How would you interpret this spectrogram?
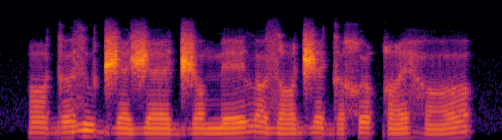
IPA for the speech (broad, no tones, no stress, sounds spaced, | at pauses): ɑ ɡ ʌ z u d͡ʒ æ ʒ æ d͡ʒ ɒ m ɛ l ɒ z ɑ d͡ʒ æ ɡ ʌ χ u q æ ɦ ɒ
